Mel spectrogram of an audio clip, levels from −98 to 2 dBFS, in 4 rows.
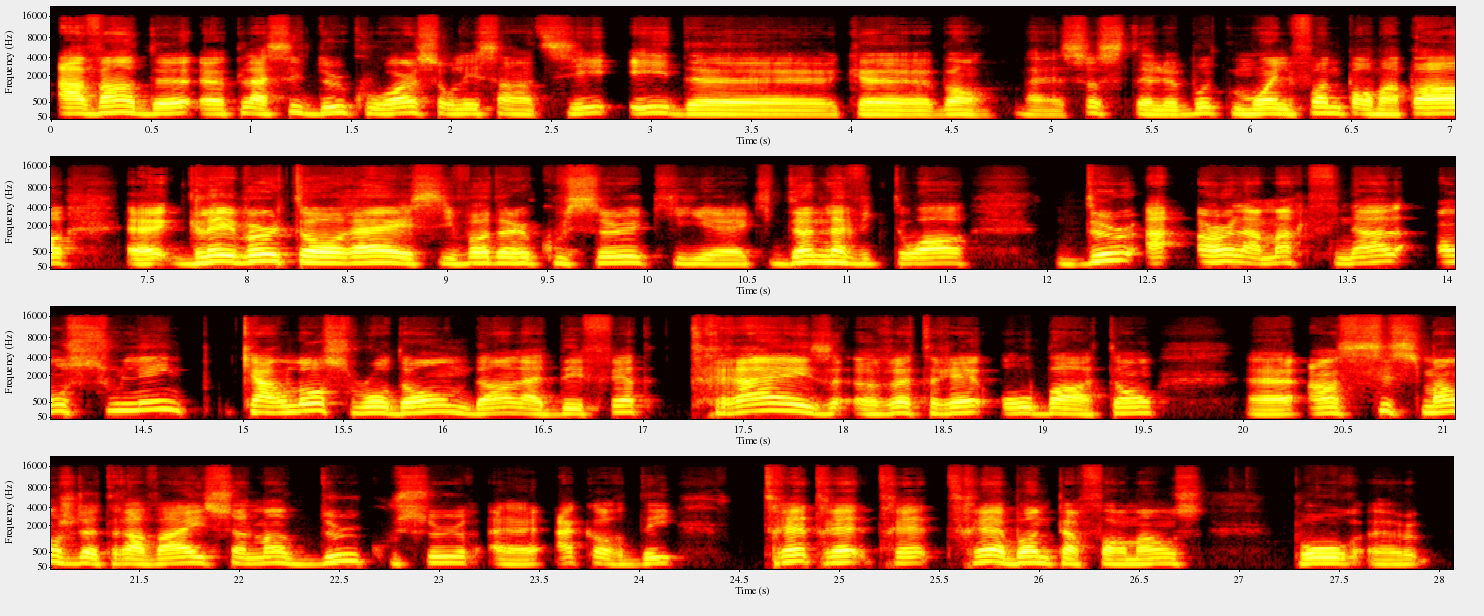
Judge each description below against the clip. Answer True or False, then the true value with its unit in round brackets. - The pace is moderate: True (160 wpm)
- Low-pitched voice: False (160 Hz)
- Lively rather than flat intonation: False (4.3 semitones)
